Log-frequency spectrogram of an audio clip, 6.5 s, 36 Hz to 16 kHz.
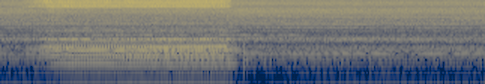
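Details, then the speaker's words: Homemade belt grinder on a TDA1085-based motor speed controller set to about 1,600 rpm, loaded to check that the controller holds speed: steady, even motor whine with rasping belt contact that eases off, speed holding well. Normal motor run under load. "нет справляется да справляется хорошо"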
